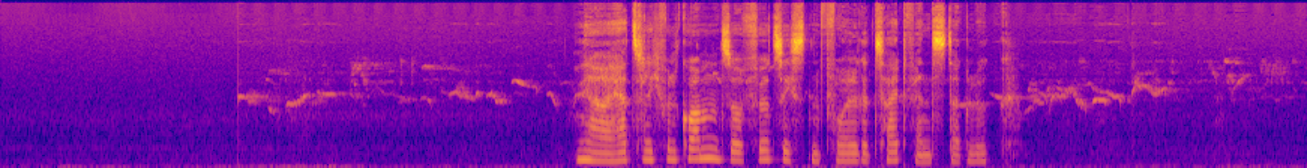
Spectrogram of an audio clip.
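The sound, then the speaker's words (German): Soft recorded birdsong from a Zwitscherbox, switched on in a studio, chirps quietly in the background, trilling before and after a stretch of speech from a single voice, which briefly covers it. “Während der Sturm gerade ans Studiofenster drückt, habe ich vorsichtshalber mal meine Zwitscherbox angeschaltet, um ein bisschen meiner Sehnsucht nachzugehen, der Sehnsucht nach Frühling.”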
